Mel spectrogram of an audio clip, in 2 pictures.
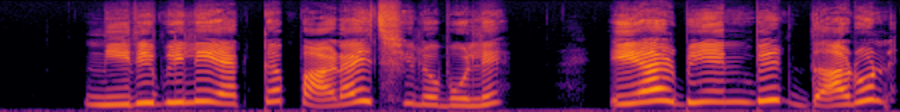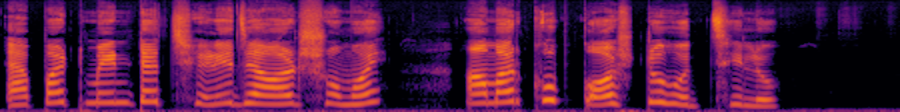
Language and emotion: Bengali, sad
